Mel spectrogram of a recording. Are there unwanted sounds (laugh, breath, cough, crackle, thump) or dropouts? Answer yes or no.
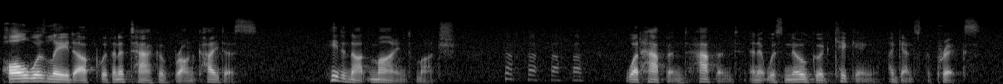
yes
